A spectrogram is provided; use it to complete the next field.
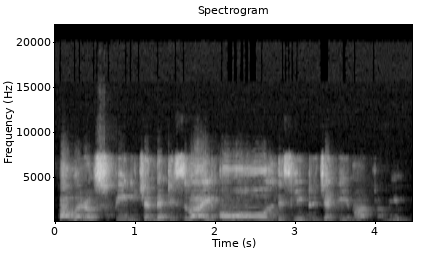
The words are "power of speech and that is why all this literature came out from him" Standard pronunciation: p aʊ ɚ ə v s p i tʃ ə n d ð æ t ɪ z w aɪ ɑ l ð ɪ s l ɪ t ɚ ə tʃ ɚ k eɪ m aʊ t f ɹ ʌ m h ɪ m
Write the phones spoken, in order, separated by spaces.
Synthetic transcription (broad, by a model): p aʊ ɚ ə v s p i tʃ ə n d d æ t ɪ z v aɪ ɑ l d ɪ s l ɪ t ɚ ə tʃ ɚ k eɪ m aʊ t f ɹ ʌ m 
